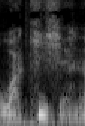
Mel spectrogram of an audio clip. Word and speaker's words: Waukesha: Now you got a song on the album called Waukesha.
